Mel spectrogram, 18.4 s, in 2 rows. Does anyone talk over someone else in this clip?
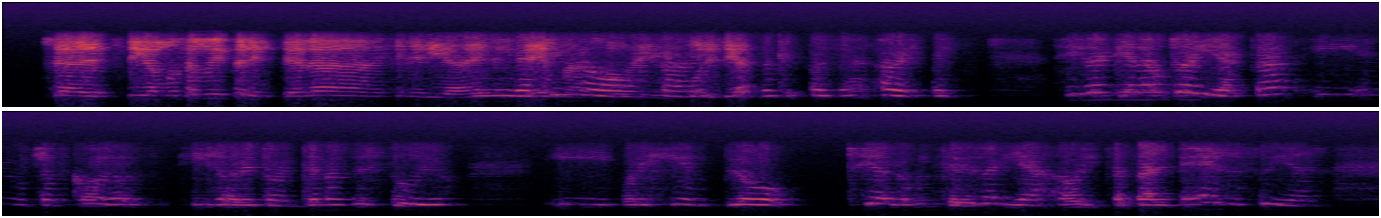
Yes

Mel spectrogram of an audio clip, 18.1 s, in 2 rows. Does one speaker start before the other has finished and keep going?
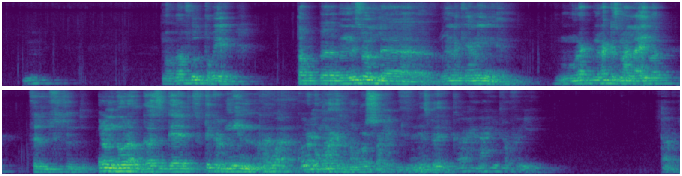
Yes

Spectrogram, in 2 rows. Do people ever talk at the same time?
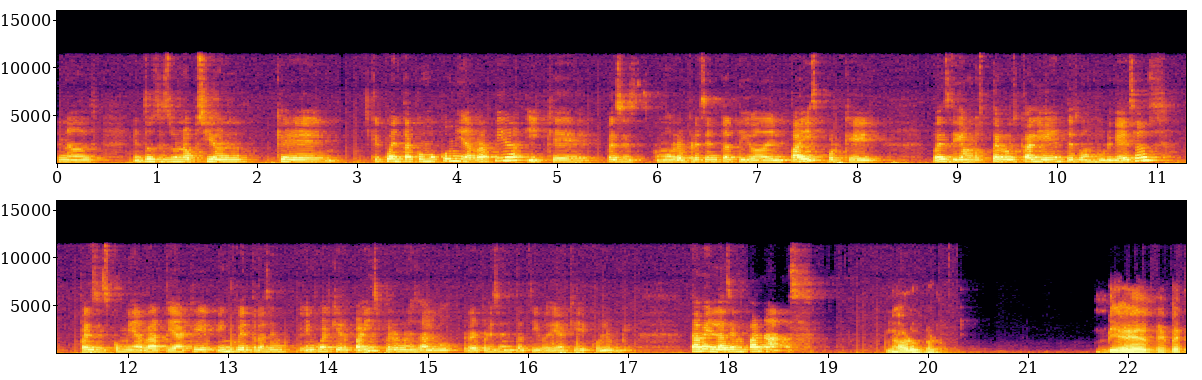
No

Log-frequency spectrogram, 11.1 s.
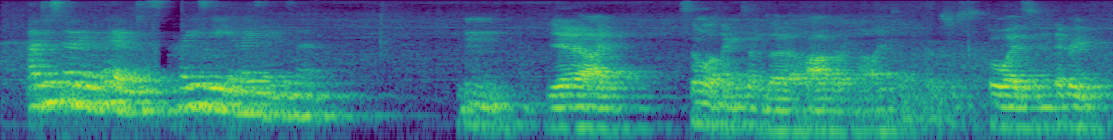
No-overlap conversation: Yes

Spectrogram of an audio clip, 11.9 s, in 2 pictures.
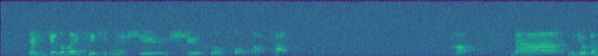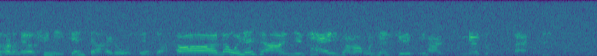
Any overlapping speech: No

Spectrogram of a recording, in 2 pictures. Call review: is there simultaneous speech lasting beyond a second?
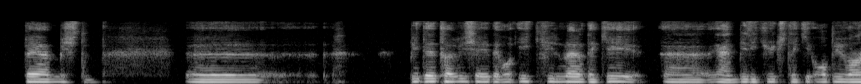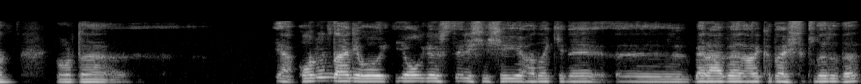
No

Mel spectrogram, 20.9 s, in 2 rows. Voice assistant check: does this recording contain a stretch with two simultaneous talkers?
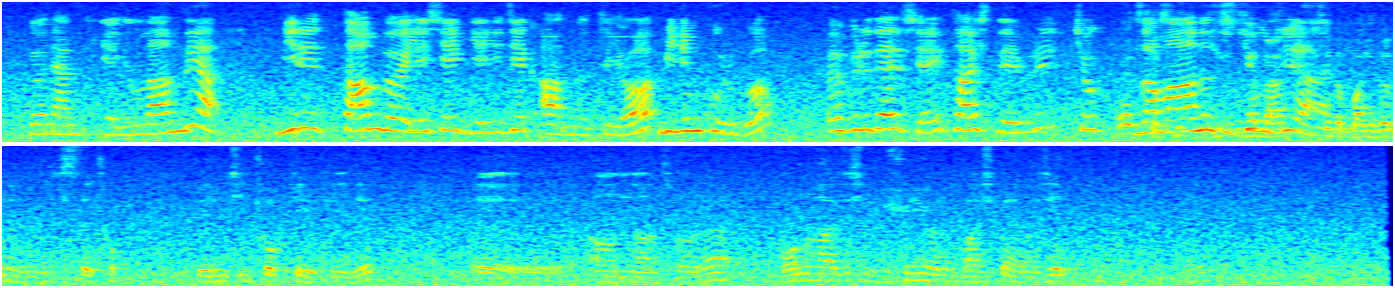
Yes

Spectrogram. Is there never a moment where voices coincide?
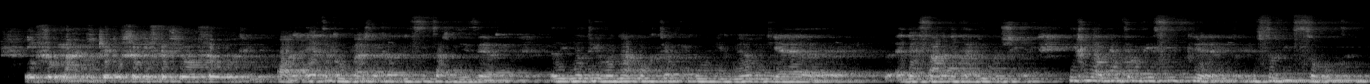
Yes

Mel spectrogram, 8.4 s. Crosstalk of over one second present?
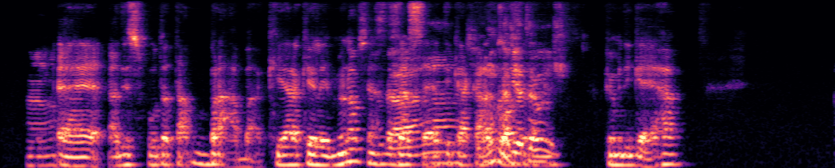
Yes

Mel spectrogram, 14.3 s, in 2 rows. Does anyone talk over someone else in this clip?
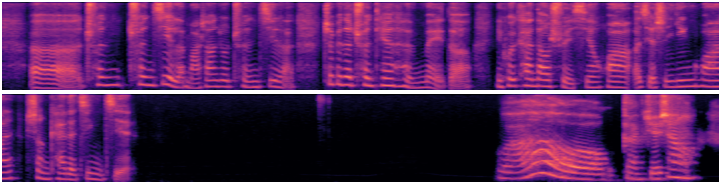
No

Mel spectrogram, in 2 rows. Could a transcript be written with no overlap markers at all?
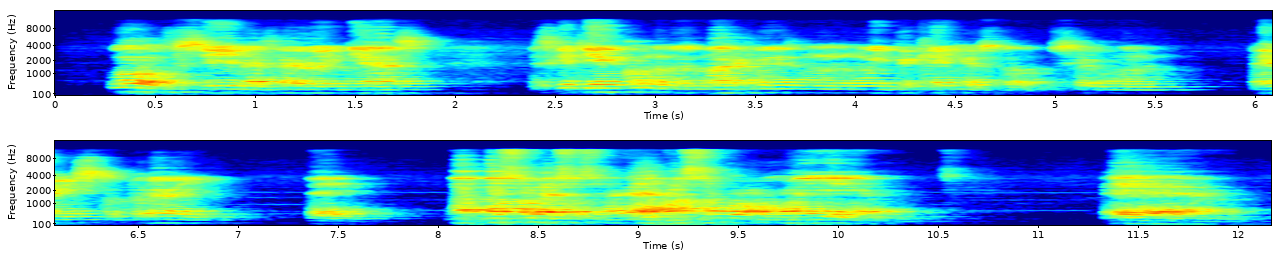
Yes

